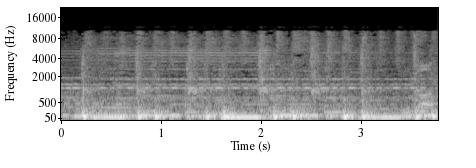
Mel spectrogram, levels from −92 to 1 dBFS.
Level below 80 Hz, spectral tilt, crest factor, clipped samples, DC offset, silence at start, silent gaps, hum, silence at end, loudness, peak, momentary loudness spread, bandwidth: -20 dBFS; -5.5 dB/octave; 14 dB; under 0.1%; under 0.1%; 0 s; none; none; 0 s; -16 LUFS; -2 dBFS; 4 LU; 11 kHz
